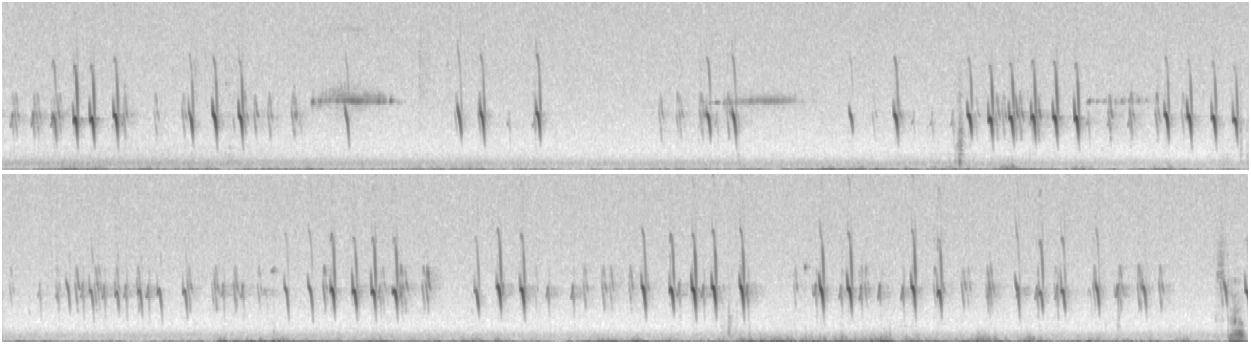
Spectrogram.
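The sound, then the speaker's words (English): A female wild bird gives a steady series of short, sharp, high-pitched clucking calls in irregular clusters, with a few brief whistled notes, over a continuous low rumbling background and no talking. “That's the female.”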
